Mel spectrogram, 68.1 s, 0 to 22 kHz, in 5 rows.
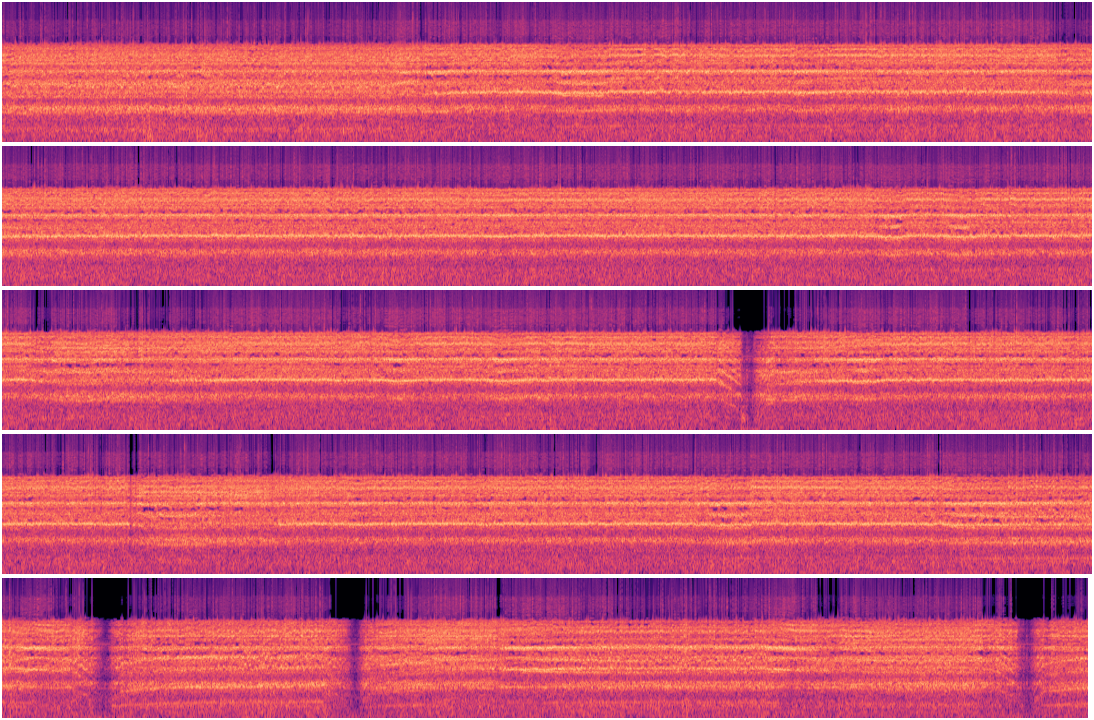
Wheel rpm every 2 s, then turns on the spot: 210, 210, 220, 230, 230, 230, 230, 230, 240, 230, 230, 230, 230, 230, 230, 230, 230, 230, 160, 230, 230, 230, 230, 230, 230, 230, 220, 160, 180, 160, 220, 210, 210, 150.
66-68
